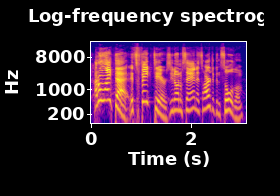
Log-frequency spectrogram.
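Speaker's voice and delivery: ordinary talk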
